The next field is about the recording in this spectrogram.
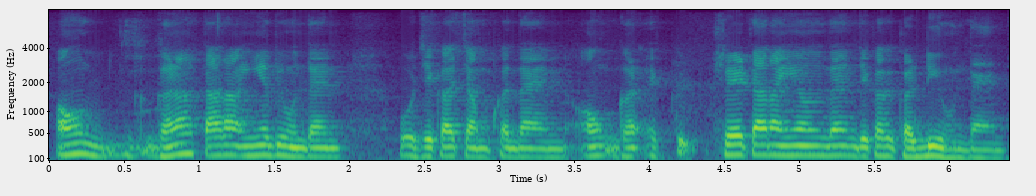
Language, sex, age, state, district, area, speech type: Sindhi, male, 18-30, Gujarat, Surat, urban, spontaneous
